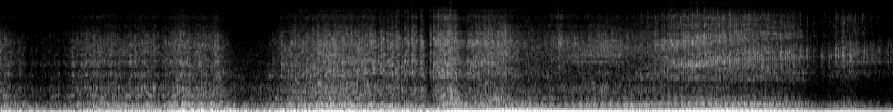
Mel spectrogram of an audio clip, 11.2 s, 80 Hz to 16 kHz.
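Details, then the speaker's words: 1976 Ford Highboy truck V8 after engine reinstall, untuned, no vacuum gauge used: uneven, lumpy beat pulling off idle under load; off-idle stumble from carburetor transfer slots opened too far, later fixed. "I hadn't even stuck a vacuum gauge on it to try and tune the idle in at that point, and I had the transfer slots open way too much, so I had a really nasty off-idle stumble."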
